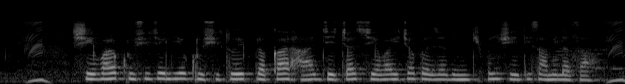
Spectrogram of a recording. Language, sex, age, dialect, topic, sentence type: Marathi, female, 18-24, Southern Konkan, agriculture, statement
